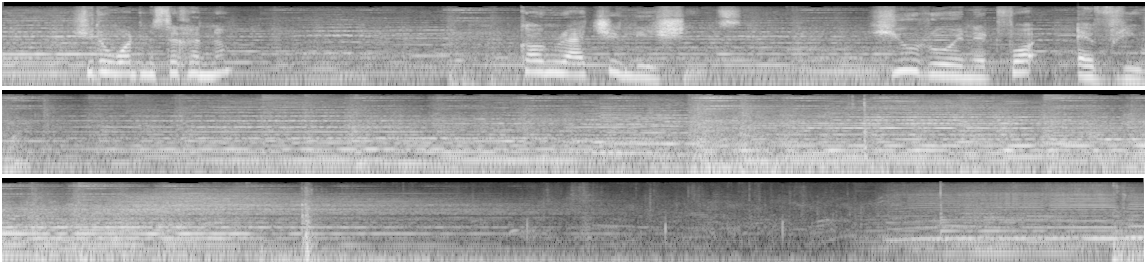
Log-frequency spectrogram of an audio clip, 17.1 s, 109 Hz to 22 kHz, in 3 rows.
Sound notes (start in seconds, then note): 9.9 Car door opens; 12.7 Car door closes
